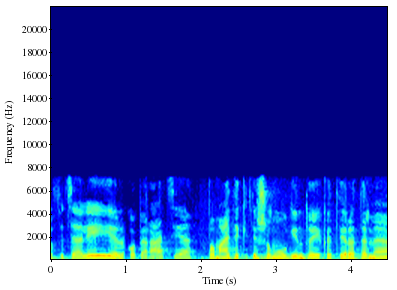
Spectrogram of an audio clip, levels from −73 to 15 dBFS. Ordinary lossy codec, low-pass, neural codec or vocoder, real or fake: AAC, 32 kbps; 7.2 kHz; none; real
